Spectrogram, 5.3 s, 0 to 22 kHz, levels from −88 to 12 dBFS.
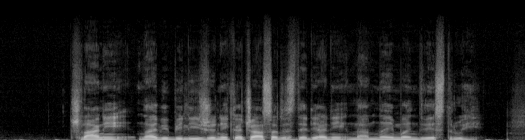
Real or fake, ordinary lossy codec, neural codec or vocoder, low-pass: fake; none; vocoder, 44.1 kHz, 128 mel bands, Pupu-Vocoder; 19.8 kHz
